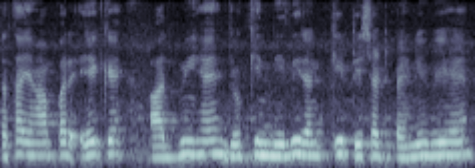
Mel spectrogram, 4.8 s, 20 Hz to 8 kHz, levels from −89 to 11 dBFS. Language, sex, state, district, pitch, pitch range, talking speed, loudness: Hindi, male, Uttar Pradesh, Lucknow, 180 Hz, 170-190 Hz, 200 wpm, -14 LUFS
